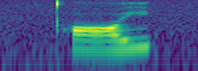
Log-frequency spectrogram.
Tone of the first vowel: rising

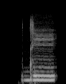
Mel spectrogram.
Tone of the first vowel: low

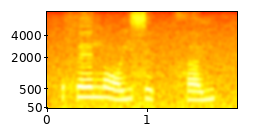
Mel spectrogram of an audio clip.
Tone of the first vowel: high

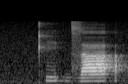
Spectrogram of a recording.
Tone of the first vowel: high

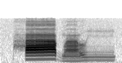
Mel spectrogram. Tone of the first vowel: high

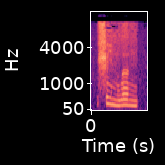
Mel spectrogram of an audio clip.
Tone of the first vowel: low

